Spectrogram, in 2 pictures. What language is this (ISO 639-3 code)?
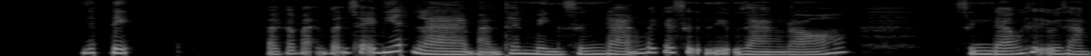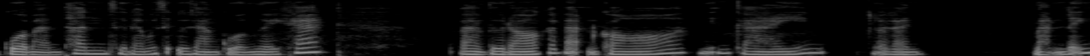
vie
